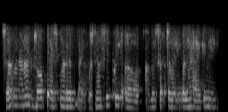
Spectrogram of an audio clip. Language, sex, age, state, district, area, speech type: Punjabi, male, 30-45, Punjab, Amritsar, urban, conversation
